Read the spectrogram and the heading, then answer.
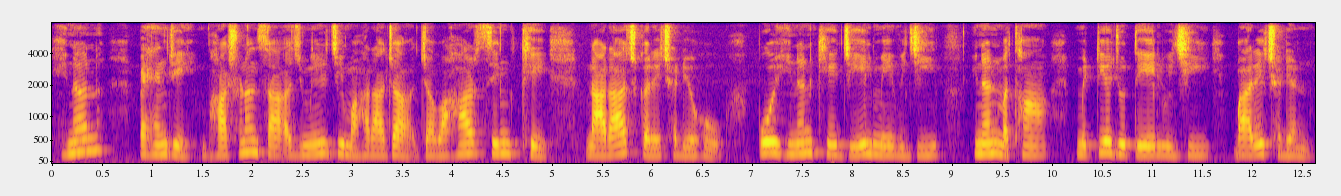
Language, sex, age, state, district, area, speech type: Sindhi, female, 30-45, Rajasthan, Ajmer, urban, spontaneous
